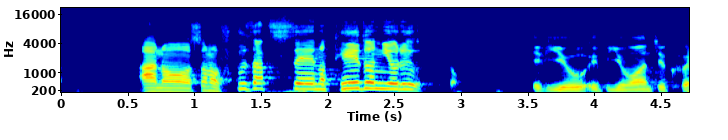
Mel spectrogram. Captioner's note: speaking japanese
